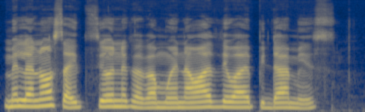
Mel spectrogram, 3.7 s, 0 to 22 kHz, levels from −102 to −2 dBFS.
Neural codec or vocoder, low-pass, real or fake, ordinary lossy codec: none; none; real; none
